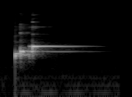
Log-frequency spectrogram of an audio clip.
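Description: A single bright two-tone notification chime from an Android phone rings out once, starting with a quick soft onset and then sustaining a clear ringing tone that fades away within about a second.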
